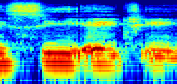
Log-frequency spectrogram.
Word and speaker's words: scythe: It's like Syche.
